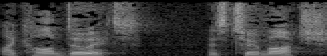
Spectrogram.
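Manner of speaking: put-on hopeless, despairing small-child voice, lamenting. Retelling a small child facing a messy bedroom, imitating Eloise's despairing voice. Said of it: "a despairing voice said".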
